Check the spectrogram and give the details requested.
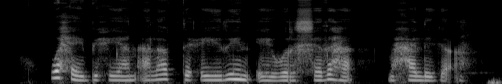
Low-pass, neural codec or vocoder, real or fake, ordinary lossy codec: none; none; real; none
